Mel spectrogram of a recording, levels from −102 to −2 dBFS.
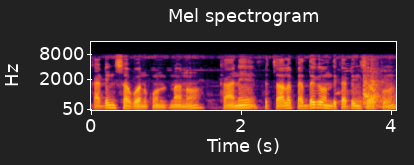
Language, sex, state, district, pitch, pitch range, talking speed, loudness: Telugu, male, Andhra Pradesh, Manyam, 120 Hz, 110-135 Hz, 145 wpm, -18 LUFS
